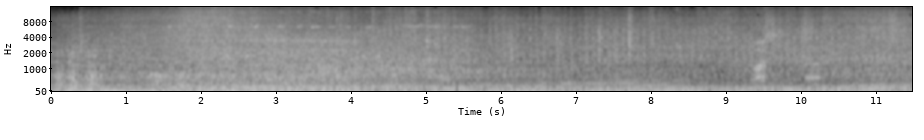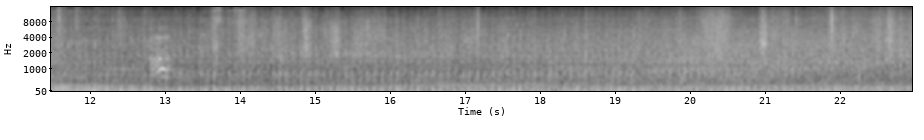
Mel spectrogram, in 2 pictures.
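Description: A motor vehicle engine runs steadily nearby, a continuous low hum, with faint indistinct voices over it.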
